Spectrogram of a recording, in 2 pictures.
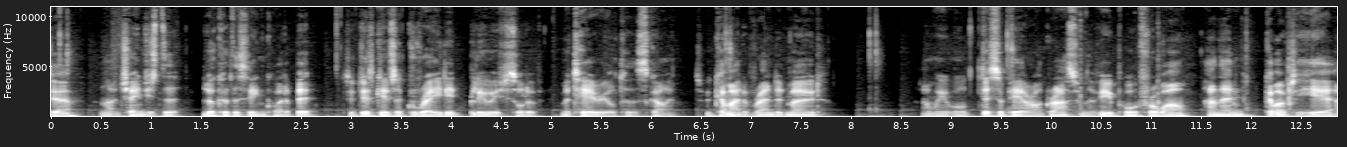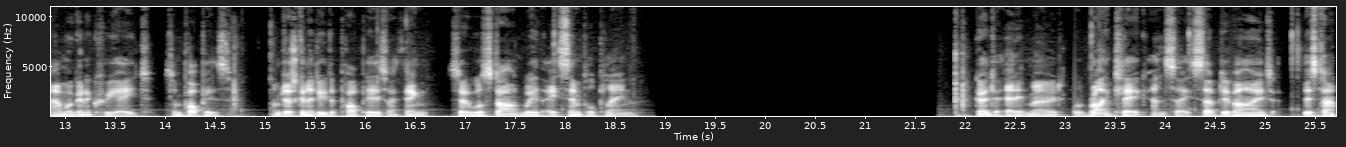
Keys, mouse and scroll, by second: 0.3 click, 6.8 click, 9.6 click, 12.0 scroll down 1, 12.1 shift+middle click, 12.6-14.0 scroll down 1, 14.0 shift+middle click, 16.1-16.6 scroll down 1, 16.6 shift+a, 17.9 click, 19.0 KP_Decimal, 19.3 KP_4, 19.8 KP_7, 21.2 scroll down 1, 21.5 Tab, 23.3 right click, 24.3 click.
